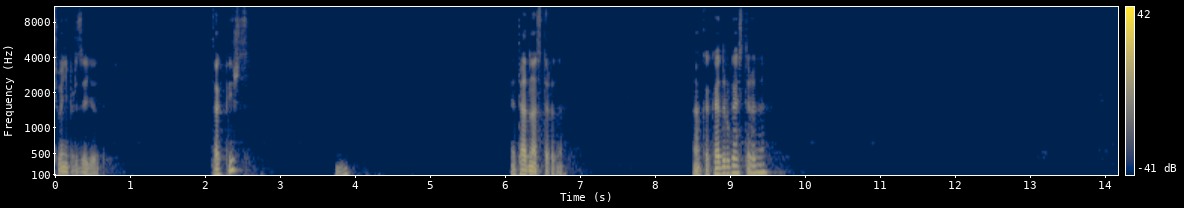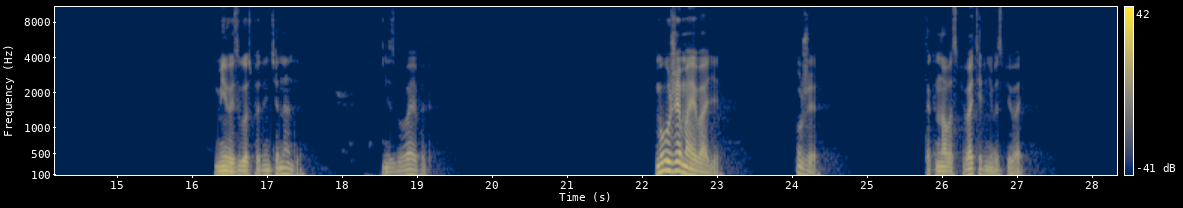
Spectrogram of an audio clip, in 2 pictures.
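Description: An elderly man speaks calmly into a microphone, in short phrases with long pauses.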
